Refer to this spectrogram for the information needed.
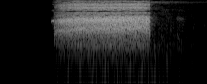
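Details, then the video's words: White-tailed kite crying on its nest: a single harsh, raspy, hissing scream lasting about one second, with an abrupt start and end and silence around it. "Bird Crying On The Nest | White-Tailed Kite"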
